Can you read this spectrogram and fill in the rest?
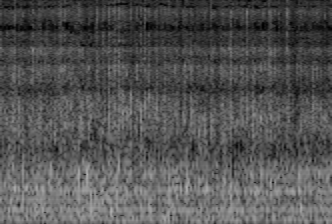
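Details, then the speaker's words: Old above-ground pool pump converted to pond pump, after priming: constant motor drone under a strong steady gush of water, no surging; pump primed and working normally. "Oh, there we go. Holy crap, that works better than I expected it to."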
